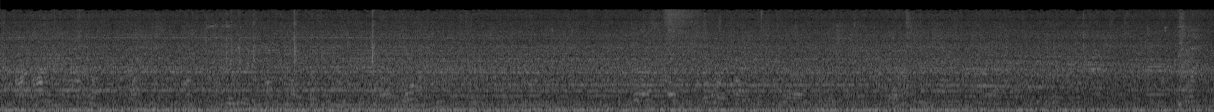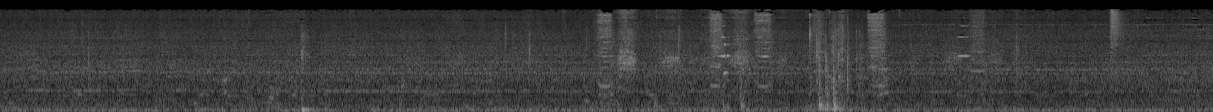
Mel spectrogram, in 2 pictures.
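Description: Land train, a road tractor towing passenger carriages, running steadily, heard from aboard a carriage: a low rumble with a steady engine hum. A sharp knock comes past the middle and a louder thump a few seconds later, among scattered clicks and rattles.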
